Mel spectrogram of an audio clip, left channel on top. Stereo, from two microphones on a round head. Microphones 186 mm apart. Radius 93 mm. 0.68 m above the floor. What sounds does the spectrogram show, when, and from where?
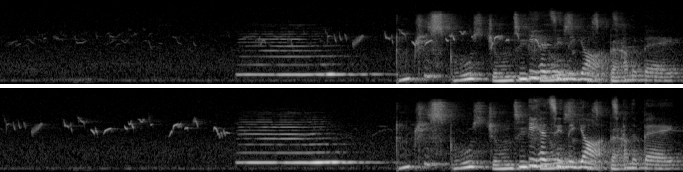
2.4 s a squeak: 60° right (ahead or behind), 4.5 m
4.0 s a woman speaking: centre (ahead or behind), 0.9 m
5.3 s a woman speaking: 40° right (ahead or behind), 0.9 m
